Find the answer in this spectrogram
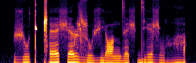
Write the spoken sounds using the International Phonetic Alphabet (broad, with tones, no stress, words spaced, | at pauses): ʒu˧˥˧t ǁɛ˧˥˧ʃɛ˧˥˧ɭ ɮu˩ʒjɒ˩ndɛ˩ʃ djɪ˧˥˧ʒ ðˤa̤˧˥˧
